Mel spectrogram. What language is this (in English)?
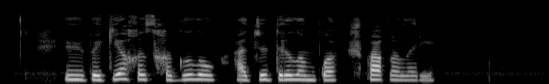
Abkhazian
